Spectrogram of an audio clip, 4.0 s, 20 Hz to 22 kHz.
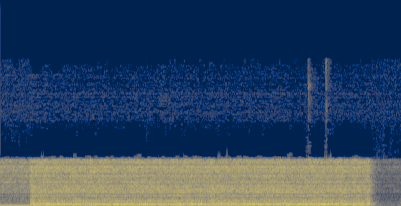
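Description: Radio receiver static from a Funcube Dongle Pro+ SDR playing through the computer's speaker on an empty 2 m band channel, with no signal present. The loud hiss comes on abruptly just after the start and cuts off suddenly near the end.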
